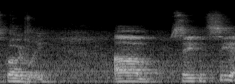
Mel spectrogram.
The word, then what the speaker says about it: Bodleian: Um I started covering a little bit about the Bodley Club and I've mispronounced it saying it was Bodley, it's Bodleian.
